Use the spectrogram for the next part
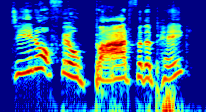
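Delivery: lightly voiced vegan coworker, mock reproach; coworker's question. Retelling a coworker questioning his bacon roll, mock reproachful. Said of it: "and goes".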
